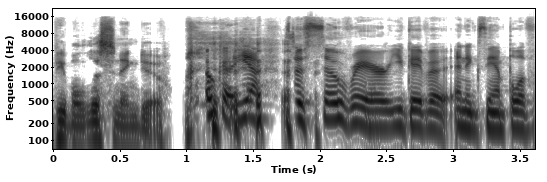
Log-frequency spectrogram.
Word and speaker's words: Sorare: might be based in France, called Sorare or So Rare. I don't know how it's pronounced.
